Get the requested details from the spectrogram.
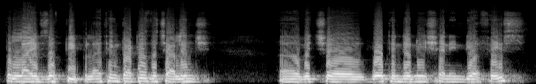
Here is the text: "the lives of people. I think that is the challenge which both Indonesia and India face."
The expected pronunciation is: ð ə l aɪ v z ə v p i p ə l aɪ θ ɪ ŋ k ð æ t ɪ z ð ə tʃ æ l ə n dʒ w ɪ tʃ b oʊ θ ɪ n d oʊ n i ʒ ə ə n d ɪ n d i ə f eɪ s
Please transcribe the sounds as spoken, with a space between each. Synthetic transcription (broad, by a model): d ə l aɪ v z ə v p i p ə l aɪ t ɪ ŋ k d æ t ɪ z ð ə tʃ æ l ə n dʒ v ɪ tʃ b oʊ t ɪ n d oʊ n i ʃ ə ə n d ɪ n d i ə f eɪ s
